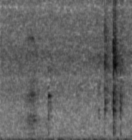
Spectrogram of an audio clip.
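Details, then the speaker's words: Midtech Phantom OD knife: quiet, sharp little clicks as the knife is shaken, the loose firing button rattling, with slight blade play; it misfired once and a screw loosened and flew out when firing. "can hear that that's the button shaking about if I hold that you may hear that some of the play in the blade it doesn't have very much"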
